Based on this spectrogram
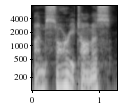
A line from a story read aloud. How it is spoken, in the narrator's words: Henry whispered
